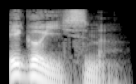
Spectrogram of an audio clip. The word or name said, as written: égoïsme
